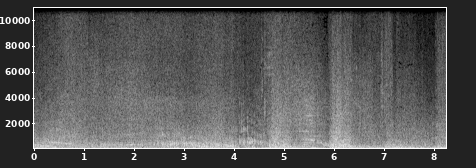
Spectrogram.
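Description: A film's sound effect of a giant rogue wave breaking over an ocean liner: a deep rumble and rush of water that swells louder about halfway through.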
